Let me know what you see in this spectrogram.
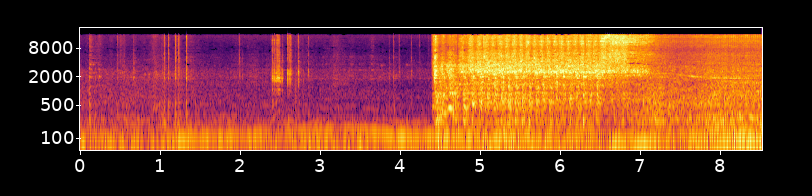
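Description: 1989 Chevy Astro's 4.3-litre V6 with throttle body injection firing up suddenly about four seconds in and running loudly, after a few faint clicks. It catches as the oil pressure switch connector is wiggled to make contact: the hot no-start is traced to a poor connection in the oil pressure switch circuit that feeds the injection.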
